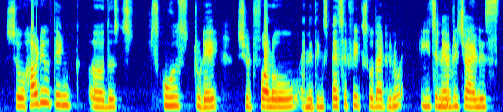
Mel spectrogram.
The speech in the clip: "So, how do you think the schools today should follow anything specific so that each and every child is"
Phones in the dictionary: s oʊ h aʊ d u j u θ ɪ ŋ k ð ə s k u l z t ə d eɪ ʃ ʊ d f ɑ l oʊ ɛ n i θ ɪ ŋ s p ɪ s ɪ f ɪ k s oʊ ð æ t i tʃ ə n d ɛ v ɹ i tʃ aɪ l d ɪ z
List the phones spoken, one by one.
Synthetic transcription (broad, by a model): s oʊ h aʊ d u j u t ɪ ŋ k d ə s k u l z t ə d eɪ ʃ ʊ d f ɑ l oʊ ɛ n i t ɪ ŋ s p ɪ s ɪ f ɪ k s oʊ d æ t i tʃ ə n d ɛ v ɹ i tʃ aɪ l d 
